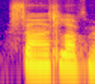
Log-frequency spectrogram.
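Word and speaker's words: Stanisław: Und es ist, spricht man das aus, Stanislaw Lem. – Stanislav Lem, ja.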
